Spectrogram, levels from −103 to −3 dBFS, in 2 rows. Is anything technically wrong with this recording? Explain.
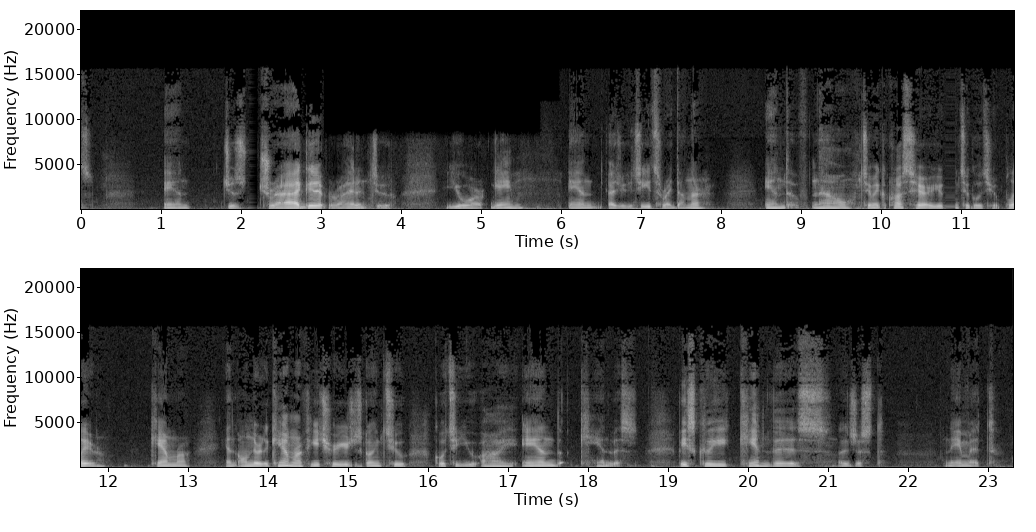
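Yes. Several network and playback faults cluster between about 2 and 11 seconds.

At 2.11 to 2.24 s there is a call audio freeze. The last sound is stretched into a fading fill for 110 ms. The likely cause is packets held up in transit, so the jitter buffer ran dry. When they arrived, playback resumed where it stopped. Nothing is lost. The stream is simply pushed 110 ms later.

Two short concealed packet losses follow, at 2.34 to 2.37 s and 2.41 to 2.44 s. Audio did not reach the decoder in time. The receiver bridged each hole with about 10 ms of continued sound, then blended back. About 40 ms and 20 ms of real audio are gone. Each is heard as a quick smear or wobble. Together they take back roughly 40 ms of the earlier delay.

From 2.74 to 9.24 s there is a call bitrate drop. The bandwidth estimate fell, and the encoder went from 64 kbps down to 9 kbps. 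It sat at the lowest rate for about 1.7 s. The coding becomes coarse and watery. The top end is cut from 20 kHz to 8 kHz, so the sound turns muffled.

A jitter buffer slow-down runs from 2.79 to 3.17 s. With its reserve low, the receiver repeated single pitch periods again and again. This adds 44 ms. Playback runs at 91% speed with unchanged pitch, so the sound is drawn out.

A jitter buffer speed-up runs from 7.99 to 9.78 s. The buffer held too much audio, so the receiver trimmed short pitch-period pieces repeatedly. Roughly a tenth of a second is removed. The audio plays at 106% speed with unchanged pitch and sounds hurried.

At 10.82 to 10.94 s there is a system hang loop. The machine stalled while the sound hardware kept cycling one 10 ms buffer. That buffer repeats 12 times. The result is a steady buzz at 100 Hz in place of roughly 100 ms of real audio.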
